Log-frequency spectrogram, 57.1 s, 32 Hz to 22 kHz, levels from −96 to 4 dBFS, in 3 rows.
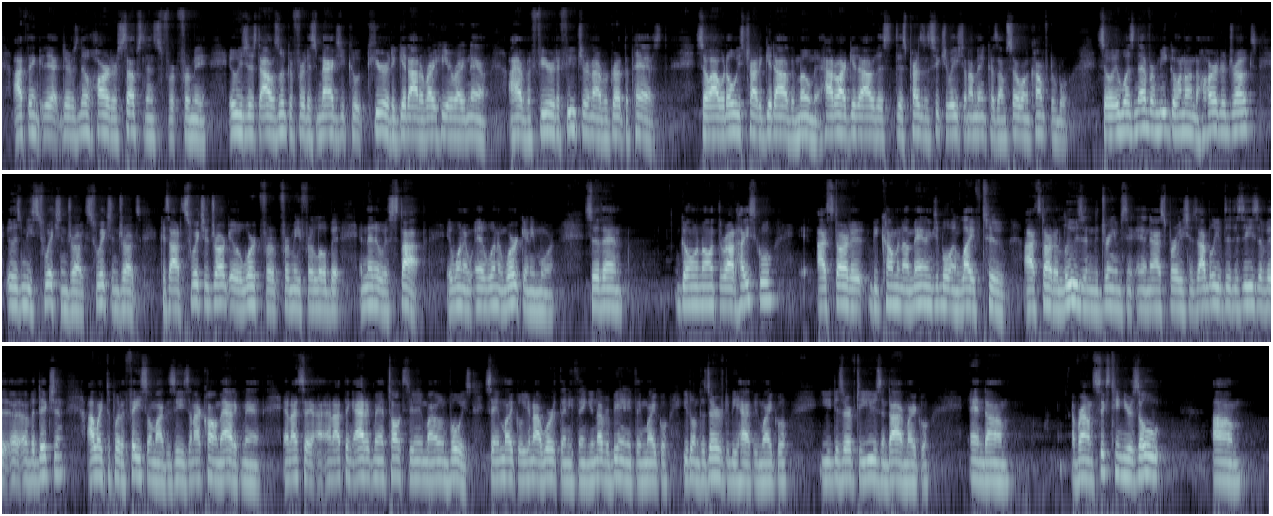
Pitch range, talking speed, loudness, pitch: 120-140 Hz, 210 wpm, -28 LUFS, 130 Hz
